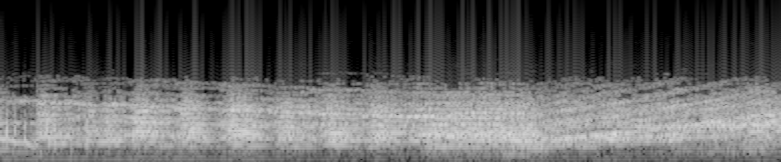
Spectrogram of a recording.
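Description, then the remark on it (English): A distant train whistle, heard at the small new depot in Silverton, blows one long, steady chord of several tones for about eight seconds, wavering slightly and bending upward toward the end, with no voices. “Suddenly, as the distant sound of a whistle was heard, they waved their hats and cheered loudly.”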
